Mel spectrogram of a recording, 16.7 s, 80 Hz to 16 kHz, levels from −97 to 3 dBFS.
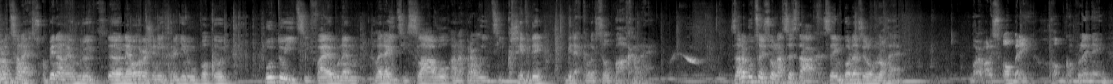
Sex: male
